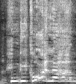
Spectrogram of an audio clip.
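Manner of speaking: high, drawn-out wailing shout; hammed-up high cry of exasperation; mock exasperated cry. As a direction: yell it back at the mourner. Corpse yells back at mourner.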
